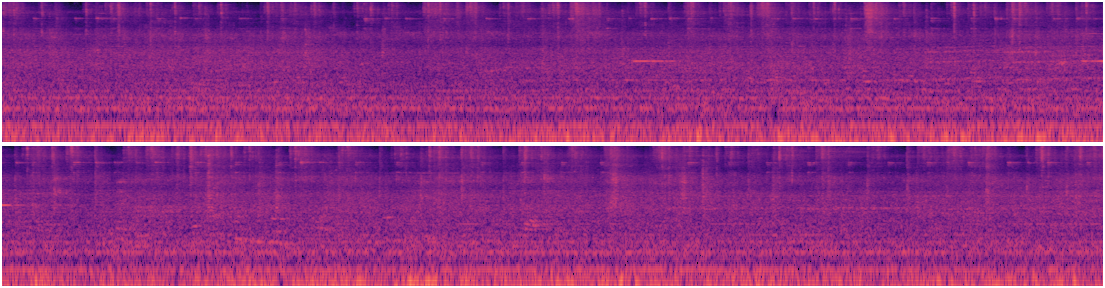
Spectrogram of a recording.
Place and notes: Fuxinggang Station, Beitou District - MRT stations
